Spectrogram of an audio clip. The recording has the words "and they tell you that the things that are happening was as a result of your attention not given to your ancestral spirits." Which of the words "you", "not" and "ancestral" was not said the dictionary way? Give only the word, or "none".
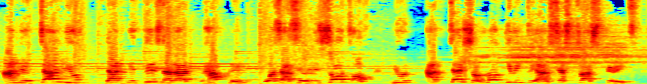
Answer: none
